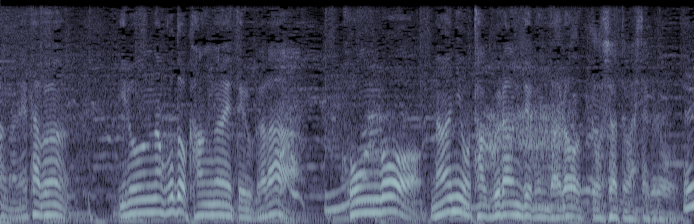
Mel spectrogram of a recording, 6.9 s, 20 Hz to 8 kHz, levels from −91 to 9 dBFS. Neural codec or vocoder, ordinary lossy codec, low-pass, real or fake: none; none; 7.2 kHz; real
